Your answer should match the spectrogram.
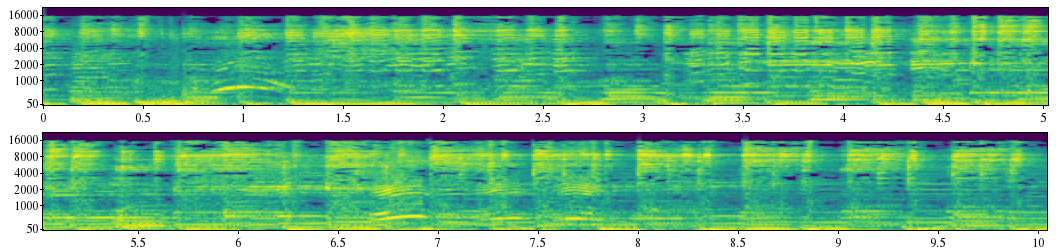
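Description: A live tropical cumbia band playing, with a bass guitar and drum kit keeping a steady dance beat and a metal güiro scraping the rhythm. Sliding pitched notes come about a second in and again around seven seconds.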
